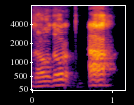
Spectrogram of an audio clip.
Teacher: একটা নিচ থেকে শব্দ একদম বন্ধ হয়ে যাবে বের হবে না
